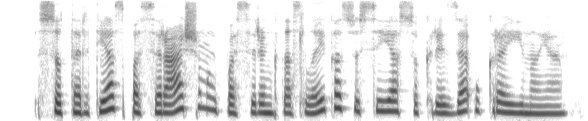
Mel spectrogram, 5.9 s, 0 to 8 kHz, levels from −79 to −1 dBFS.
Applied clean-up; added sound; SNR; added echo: none; none; none; none.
